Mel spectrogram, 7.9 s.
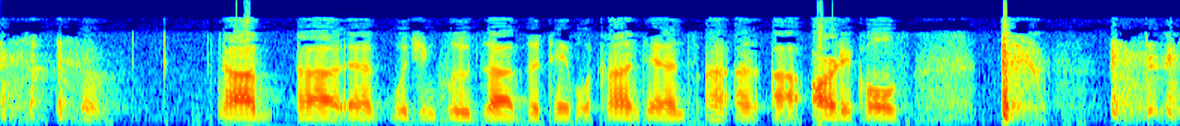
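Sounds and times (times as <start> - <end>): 
person coughing: 0.0 - 0.8, 6.7 - 7.8
speech: 1.4 - 6.2.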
